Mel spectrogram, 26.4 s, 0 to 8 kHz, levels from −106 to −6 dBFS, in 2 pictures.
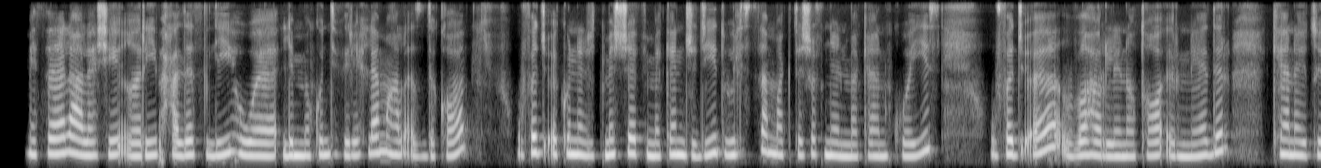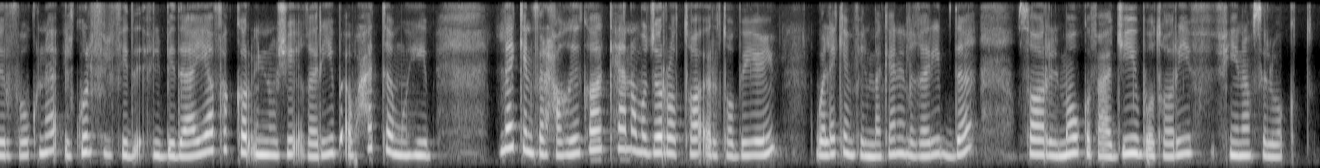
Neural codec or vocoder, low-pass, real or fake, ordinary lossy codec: none; 7.2 kHz; real; none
